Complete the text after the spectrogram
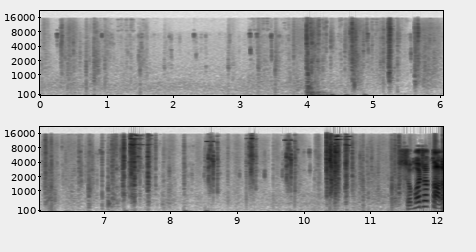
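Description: Footsteps thud across the ground at a steady walking pace.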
